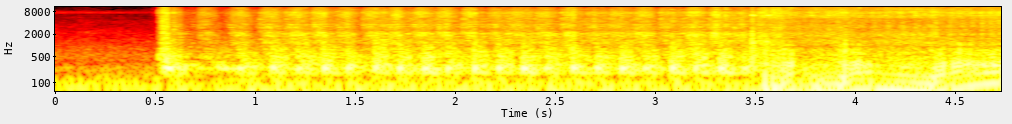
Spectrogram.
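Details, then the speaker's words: Abandoned air-cooled VW Baja Bug race car, first cold start after adjusting timing that had been too far advanced and adding extra fuel. It catches and settles into a steady, slightly lumpy but even idle while warming up. "we'll just let it let it warm up a bit yep"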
